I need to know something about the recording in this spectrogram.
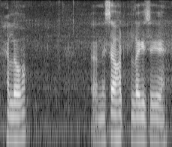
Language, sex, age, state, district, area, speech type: Odia, male, 18-30, Odisha, Balangir, urban, spontaneous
